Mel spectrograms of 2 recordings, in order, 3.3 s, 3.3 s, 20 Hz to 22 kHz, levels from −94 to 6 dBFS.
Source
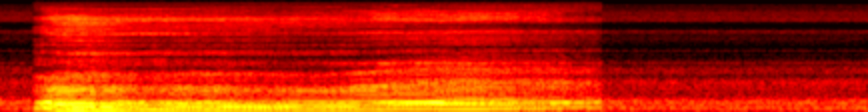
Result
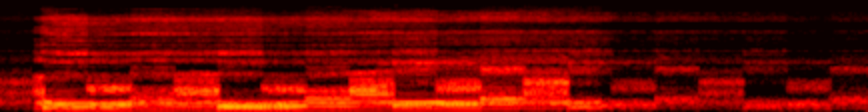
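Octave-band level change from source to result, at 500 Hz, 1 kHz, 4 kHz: -19.5 dB, -13.0 dB, n/a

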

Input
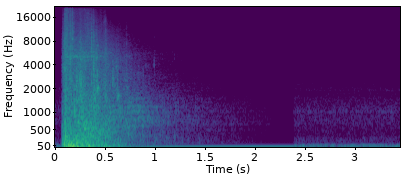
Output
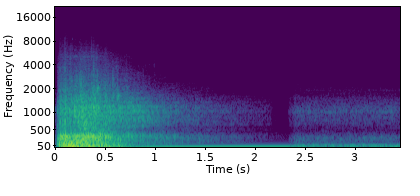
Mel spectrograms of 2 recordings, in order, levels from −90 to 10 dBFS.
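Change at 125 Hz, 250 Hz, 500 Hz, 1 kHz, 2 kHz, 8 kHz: +14.0 dB, +17.5 dB, +9.5 dB, +11.0 dB, +2.5 dB, under -25 dB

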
